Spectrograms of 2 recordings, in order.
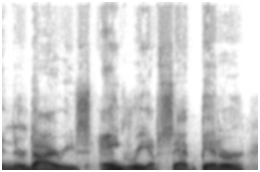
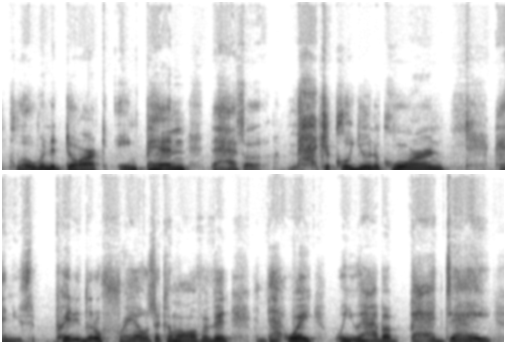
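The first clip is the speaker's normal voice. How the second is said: higher, mock-sweet condescension; straight-faced sarcasm; 6 semitones higher than usual. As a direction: soothe the troll like a small child. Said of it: "I can't believe I said that with a straight face".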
